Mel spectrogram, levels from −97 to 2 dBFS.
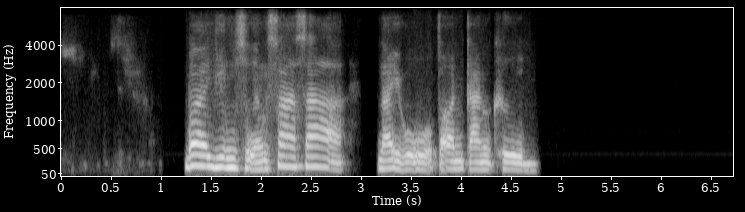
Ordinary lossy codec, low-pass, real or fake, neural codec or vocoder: Opus, 16 kbps; 7.2 kHz; fake; codec, 16 kHz, 1 kbps, FunCodec, trained on Chinese and English, 50 frames a second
